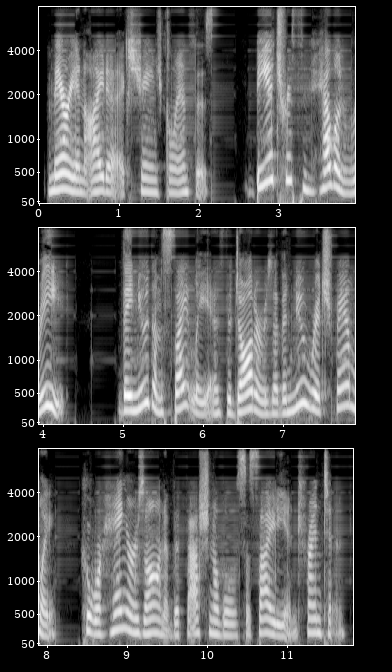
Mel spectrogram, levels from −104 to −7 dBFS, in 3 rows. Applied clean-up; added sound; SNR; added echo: neural mask model DeepFilterNet 3.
